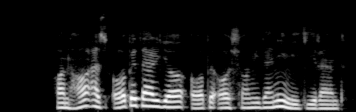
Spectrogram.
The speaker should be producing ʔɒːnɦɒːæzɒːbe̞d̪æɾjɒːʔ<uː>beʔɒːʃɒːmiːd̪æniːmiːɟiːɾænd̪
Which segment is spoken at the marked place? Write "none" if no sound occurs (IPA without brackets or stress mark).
ɒː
